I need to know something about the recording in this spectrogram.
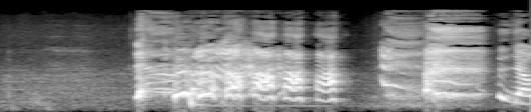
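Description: A young girl laughs loudly.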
